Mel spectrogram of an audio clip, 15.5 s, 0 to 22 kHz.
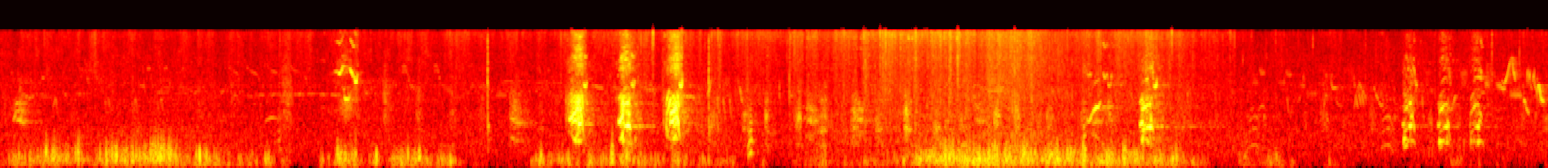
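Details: Segugio Italiano hound in Evros, 29 May 2019, giving a few scattered distant barks in short bursts, separated by stretches of rustling ground noise, with thin bird chirps in the background.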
